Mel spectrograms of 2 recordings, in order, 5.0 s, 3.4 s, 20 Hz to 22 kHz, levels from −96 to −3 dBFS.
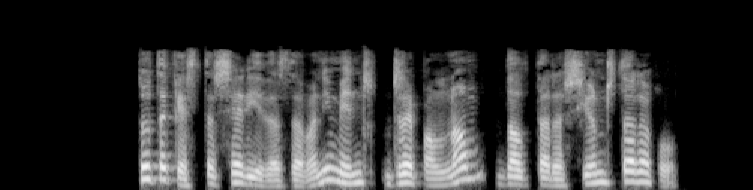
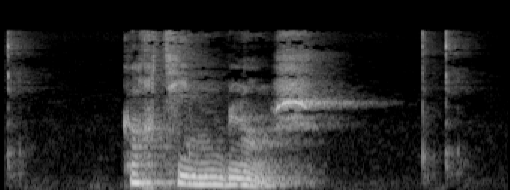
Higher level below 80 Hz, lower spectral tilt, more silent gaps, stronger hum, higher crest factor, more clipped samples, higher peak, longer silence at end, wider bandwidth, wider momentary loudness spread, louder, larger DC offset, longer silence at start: about the same, -60 dBFS vs -58 dBFS; about the same, -5 dB/octave vs -5 dB/octave; first, 3.26-3.30 s vs none; neither; about the same, 16 dB vs 16 dB; neither; first, -2 dBFS vs -12 dBFS; about the same, 0.5 s vs 0.4 s; second, 7.8 kHz vs 11.5 kHz; second, 3 LU vs 19 LU; first, -17 LUFS vs -26 LUFS; neither; first, 0.95 s vs 0.05 s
